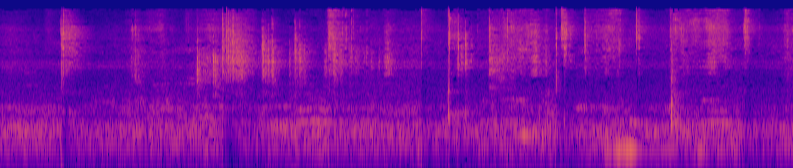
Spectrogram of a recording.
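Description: Whole spices (cinnamon stick pieces, star anise, bay leaves) dropped into the metal inner pot of an electric pressure cooker. They make a string of irregular light clicks and rattles as they hit the pot, from about half a second in.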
